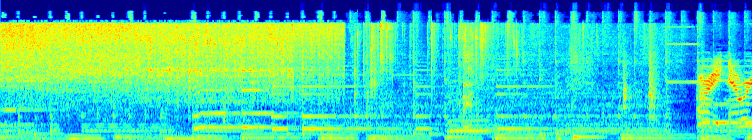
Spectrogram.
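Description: Cauliflower rice frying in a pan, with a continuous bright sizzle and occasional stirring under prominent background music.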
